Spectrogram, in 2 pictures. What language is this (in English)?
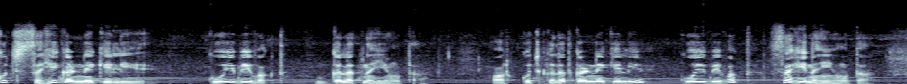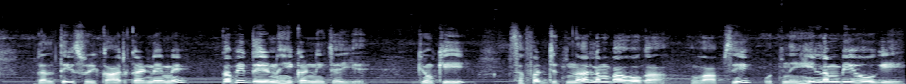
Hindi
